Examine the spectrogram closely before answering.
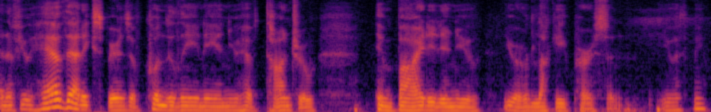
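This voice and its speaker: This is an unremarkable speaking voice. It keeps a moderate tempo and normal pitch variation. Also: man, fairly low pitch for a man. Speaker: meditation teacher. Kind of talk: lecture. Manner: interactive, checking in with audience.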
